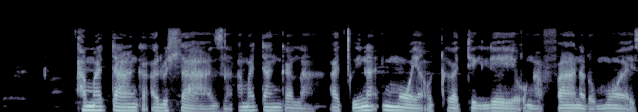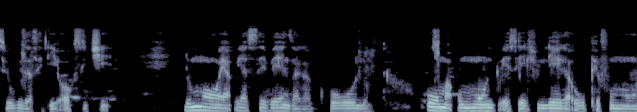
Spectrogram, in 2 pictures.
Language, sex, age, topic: North Ndebele, male, 50+, health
